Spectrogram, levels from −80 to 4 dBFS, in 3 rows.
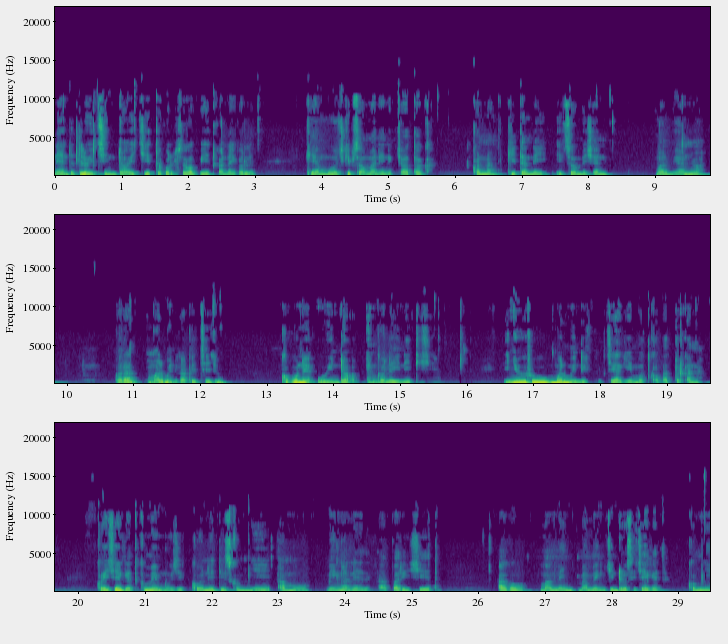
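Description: Speech with heavy MP2 compression throughout: dull and gurgling, with granular distortion and upper bands flickering on and off, nothing above 15.7 kHz. This is likely a Layer II encode at a low bitrate, around 56 kbps, and the band-wise flicker separates it from MP3's swirling or a plain low-pass filter.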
